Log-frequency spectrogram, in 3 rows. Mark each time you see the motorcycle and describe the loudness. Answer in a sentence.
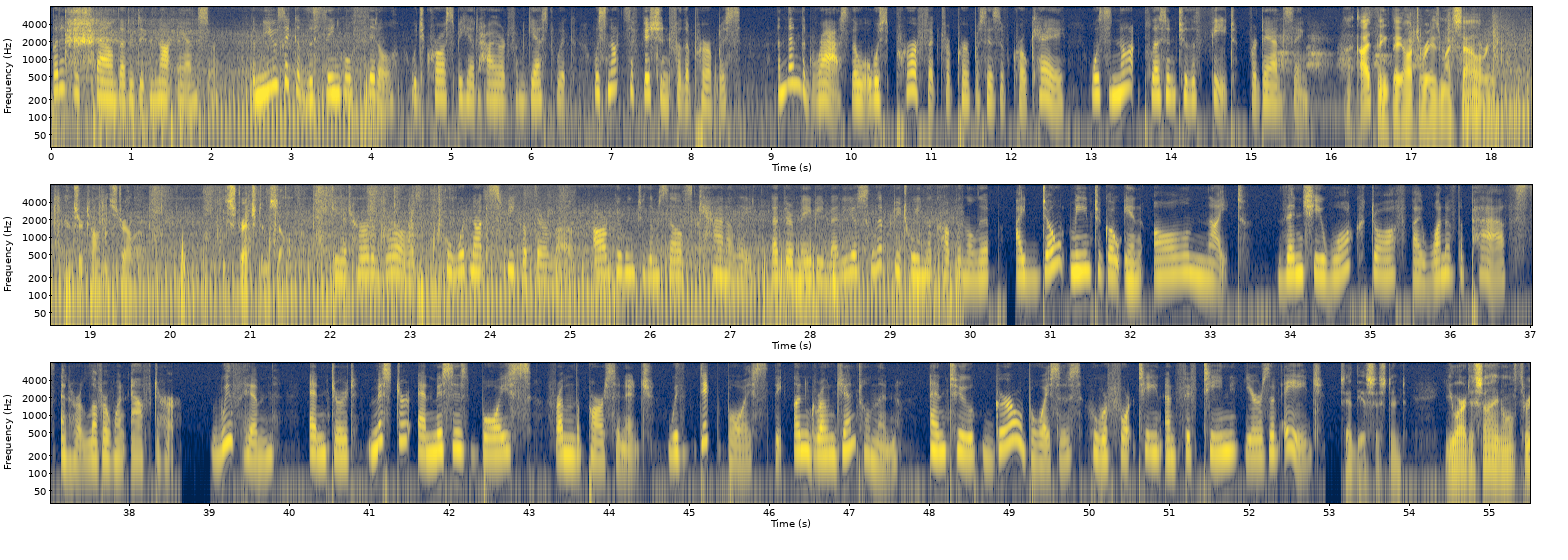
You can hear the motorcycle from 0.0 to 9.7 s, getting quieter; and from 17.6 to 29.9 s, at a steady volume.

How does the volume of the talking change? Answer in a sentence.
The volume of the talking stays about the same.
